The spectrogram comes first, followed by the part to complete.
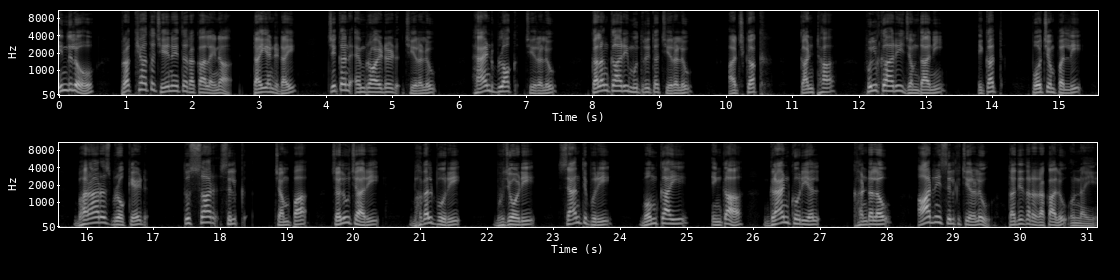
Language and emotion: Telugu, neutral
